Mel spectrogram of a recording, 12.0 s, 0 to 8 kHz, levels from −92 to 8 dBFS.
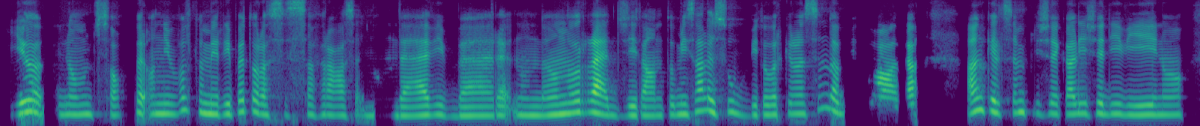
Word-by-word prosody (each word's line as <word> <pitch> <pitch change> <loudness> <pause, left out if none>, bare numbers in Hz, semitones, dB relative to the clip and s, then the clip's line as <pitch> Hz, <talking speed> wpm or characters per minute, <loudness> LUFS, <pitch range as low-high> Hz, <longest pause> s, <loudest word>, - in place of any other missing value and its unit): io 220 +2 +6 0.2
non 185 +1 -3
so, 180 -2 -7
pe 215 - +1
ogni 200 +1 0
volta 250 +1 -5
mi 200 -2 +4
ripeto 230 +6 -1
la 190 - +1
stessa 180 +2 -5
frase: 175 -2 -5
"Non 165 - -11 0.2
devi 170 +2 0
bere, 170 +2 -2
non 175 -1 -3
non 180 +3 +2
non 215 +3 +4
reggi 175 -6 +6
tanto." 170 +1 -2
Mi 190 0 0
sale 245 +5 +2
subito, 185 -5 -4
perché 185 +2 -3
non 200 0 -1
essendo 260 +8 -3
abituata 195 -3 +1 0.5
anche 250 +3 +3
il 220 -3 +4
semplice 220 -4 -4
calice 200 +1 0
di 195 +1 -3
vino, 180 0 -2
190 Hz, 160 wpm, -25 LUFS, 175-205 Hz, 0.5 s, io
